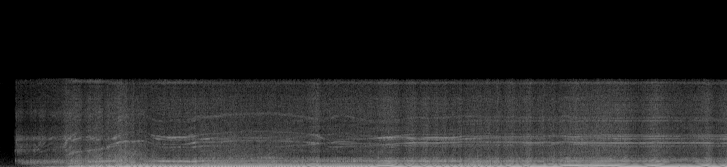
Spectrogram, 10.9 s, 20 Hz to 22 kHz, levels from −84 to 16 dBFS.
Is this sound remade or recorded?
remade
